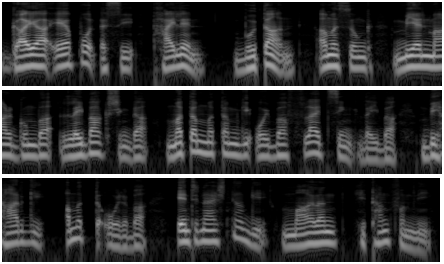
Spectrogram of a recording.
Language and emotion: Manipuri, neutral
